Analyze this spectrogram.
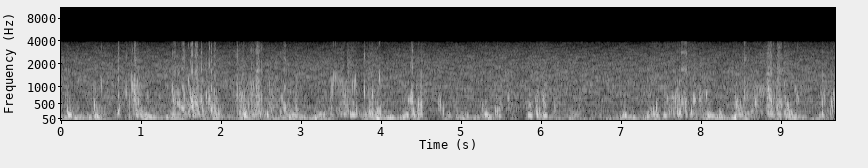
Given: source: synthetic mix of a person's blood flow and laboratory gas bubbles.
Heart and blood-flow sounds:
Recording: Doppler ultrasound of blood flow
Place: precordium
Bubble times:
0.00-0.02 s: bubbles
0.04-0.15 s: bubbles
0.38-0.55 s: bubbles
0.69-1.12 s: bubbles
1.37-2.04 s: bubbles
2.17-2.99 s: bubbles
3.35-4.04 s: bubbles
4.30-4.55 s: bubbles
4.69-4.83 s: bubbles
5.24-5.54 s: bubbles
5.57-5.64 s: bubbles
5.81-6.11 s: bubbles
6.16-6.21 s: bubbles
7.37-8.14 s: bubbles
8.21-8.29 s: bubbles
8.39-9.23 s: bubbles
9.49-9.69 s: bubbles
From the record:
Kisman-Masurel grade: 333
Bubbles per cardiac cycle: rolling drumbeat, 9 or more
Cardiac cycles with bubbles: 50 to 99%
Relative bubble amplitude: loud (0.450 to 0.775)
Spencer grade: 3 (all of the cardiac periods contain showers or single bubble signals, but not dominating or overriding the cardiac motion signals)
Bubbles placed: anywhere in the cardiac cycle

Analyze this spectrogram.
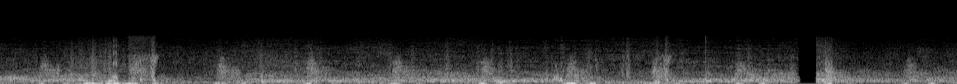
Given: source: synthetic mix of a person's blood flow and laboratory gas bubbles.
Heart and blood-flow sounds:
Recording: Doppler ultrasound of blood flow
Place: subclavian vein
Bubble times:
1.04-1.20 s: bubbles
1.26-1.59 s: bubbles
5.45-5.66 s: bubbles
6.60-6.72 s: bubbles
7.05-7.15 s: bubbles
From the record:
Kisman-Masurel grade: 121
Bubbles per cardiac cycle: 1 to 2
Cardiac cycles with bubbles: 10 to 50%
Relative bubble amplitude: barely perceptible (0.100 to 0.250)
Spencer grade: 2 (many but less than half of the cardiac periods contain bubble signals, singularly or in groups)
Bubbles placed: anywhere in the cardiac cycle

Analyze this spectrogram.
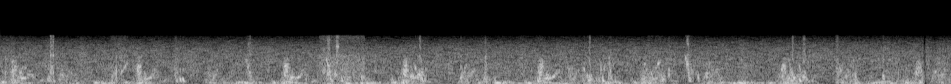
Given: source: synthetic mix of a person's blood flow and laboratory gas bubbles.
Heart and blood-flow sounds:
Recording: Doppler ultrasound of blood flow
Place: precordium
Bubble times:
0.00-0.31 s: bubbles
0.44-0.58 s: bubbles
1.10-1.28 s: bubbles
1.73-1.89 s: bubbles
2.44-2.56 s: bubbles
3.15-3.78 s: bubbles
4.12-4.29 s: bubbles
4.57-4.65 s: bubbles
4.80-5.00 s: bubbles
5.34-5.44 s: bubbles
5.81-6.21 s: bubbles
6.26-6.30 s: bubbles
6.46-6.73 s: bubbles
6.83-7.03 s: bubbles
7.87-8.11 s: bubbles
8.35-8.42 s: bubbles
8.48-8.62 s: bubbles
8.79-8.88 s: bubbles
8.96-9.11 s: bubbles
From the record:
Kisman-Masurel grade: 242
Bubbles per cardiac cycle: several, 3 to 8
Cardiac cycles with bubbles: 100%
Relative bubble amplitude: moderate (0.250 to 0.450)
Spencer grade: 3 (all of the cardiac periods contain showers or single bubble signals, but not dominating or overriding the cardiac motion signals)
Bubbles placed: anywhere in the cardiac cycle

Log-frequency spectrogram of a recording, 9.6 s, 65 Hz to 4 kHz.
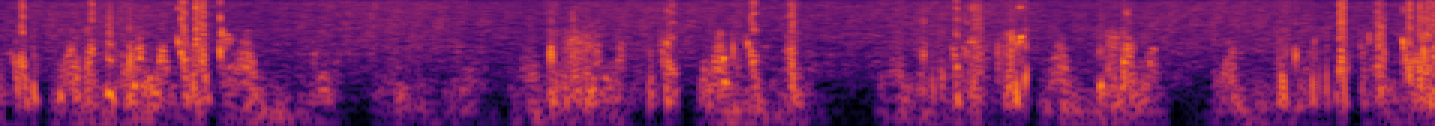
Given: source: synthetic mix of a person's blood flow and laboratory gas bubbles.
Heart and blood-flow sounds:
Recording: Doppler ultrasound of blood flow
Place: precordium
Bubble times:
0.05-0.29 s: bubbles
0.38-0.46 s: bubbles
0.55-0.93 s: bubbles
1.16-1.57 s: bubbles
3.62-4.00 s: bubbles
4.31-4.54 s: bubbles
4.85-5.12 s: bubbles
5.23-5.33 s: bubbles
5.96-6.54 s: bubbles
6.62-6.88 s: bubbles
7.29-7.62 s: bubbles
8.48-9.01 s: bubbles
9.04-9.23 s: bubbles
9.31-9.57 s: bubbles
From the record:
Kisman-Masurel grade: 233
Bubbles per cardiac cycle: several, 3 to 8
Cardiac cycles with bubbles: 50 to 99%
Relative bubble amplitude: loud (0.450 to 0.775)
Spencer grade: 3 (all of the cardiac periods contain showers or single bubble signals, but not dominating or overriding the cardiac motion signals)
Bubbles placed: anywhere in the cardiac cycle

